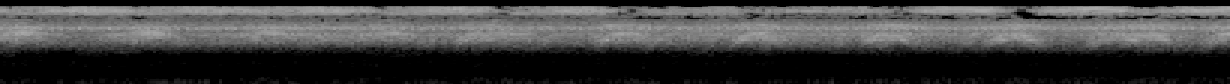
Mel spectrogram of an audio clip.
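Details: Cicadas drone in a steady, high-pitched buzzing chorus that swells slightly and never pauses, in a bamboo grove at Yongsan Family Park on a summer day, with park background noise.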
